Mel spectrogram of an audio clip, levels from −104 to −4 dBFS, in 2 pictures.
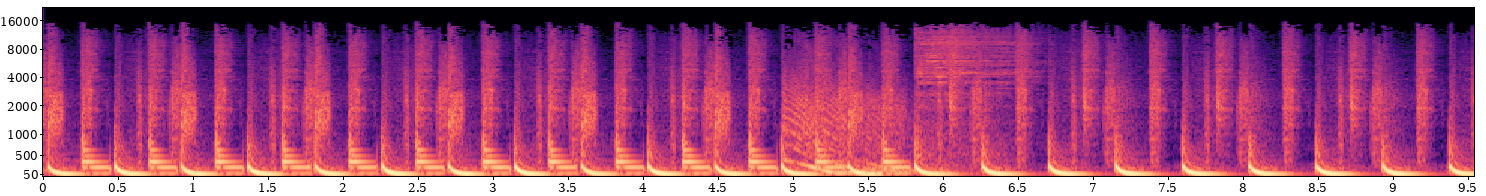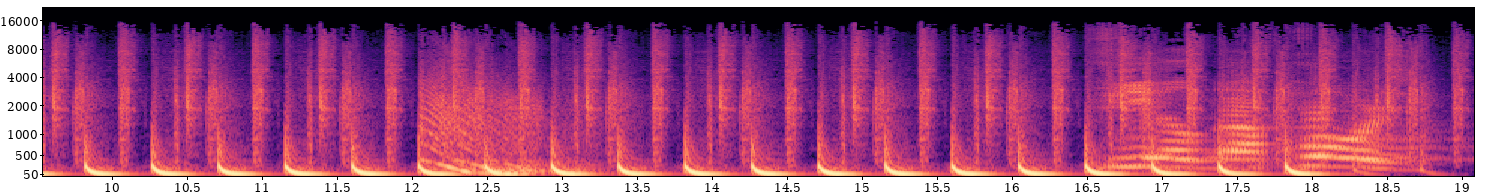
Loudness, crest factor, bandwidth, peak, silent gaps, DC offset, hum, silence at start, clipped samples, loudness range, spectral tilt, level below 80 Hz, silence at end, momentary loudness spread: -17 LUFS; 10 dB; 13.5 kHz; -4 dBFS; none; under 0.1%; none; 0 s; under 0.1%; 1 LU; -7 dB/octave; -18 dBFS; 0.05 s; 2 LU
